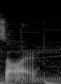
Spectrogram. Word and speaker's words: czar: I'm pretty sure it's just Sar. I'm pretty sure it's Czar as well. I think the C is silent.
